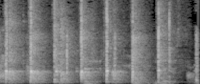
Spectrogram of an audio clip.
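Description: Scattered applause over a video call: several people clapping into their own microphones, irregular claps, with voices mixed in underneath.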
